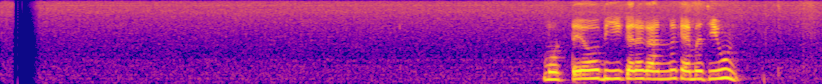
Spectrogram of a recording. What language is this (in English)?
Sinhala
